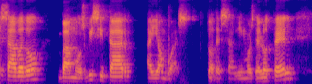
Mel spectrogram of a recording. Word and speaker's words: Amboise: Vemos ahí abajo, Amboise, se escribe Amboise, se dice Amboise.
